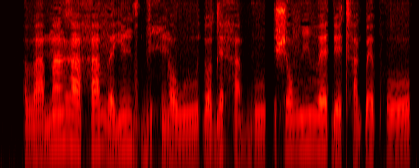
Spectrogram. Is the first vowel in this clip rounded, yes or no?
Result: no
